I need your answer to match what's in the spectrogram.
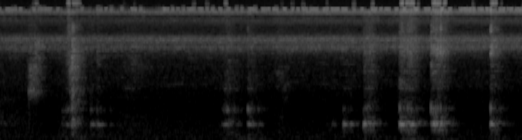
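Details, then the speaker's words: J.E. Porter hand pump rebuild after cylinder honing: short high squeaks with each piston push as the new leather cup, rough side toward the wall, fits firmly; it should swell further and seal once wet. "Hear that squeak? That's a good firm fit. And when it gets wet, it'll swell up even more and seat to that cylinder walls."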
